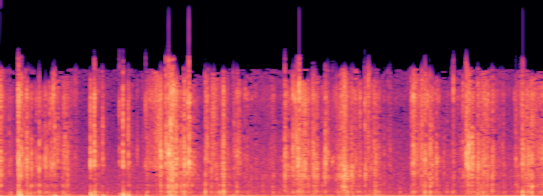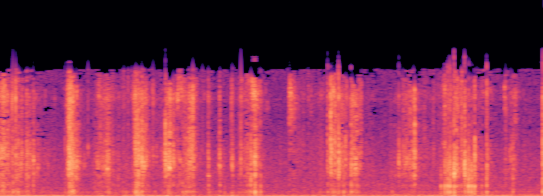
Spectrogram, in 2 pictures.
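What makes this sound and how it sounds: A small orange hollow plastic craft pumpkin with a stem and raffia is held up close, grasped, and tapped and scratched with long acrylic nails along its ribbed surface. Dense, crinkly scratching and quick bright ticks run throughout over a steady low rumble.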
